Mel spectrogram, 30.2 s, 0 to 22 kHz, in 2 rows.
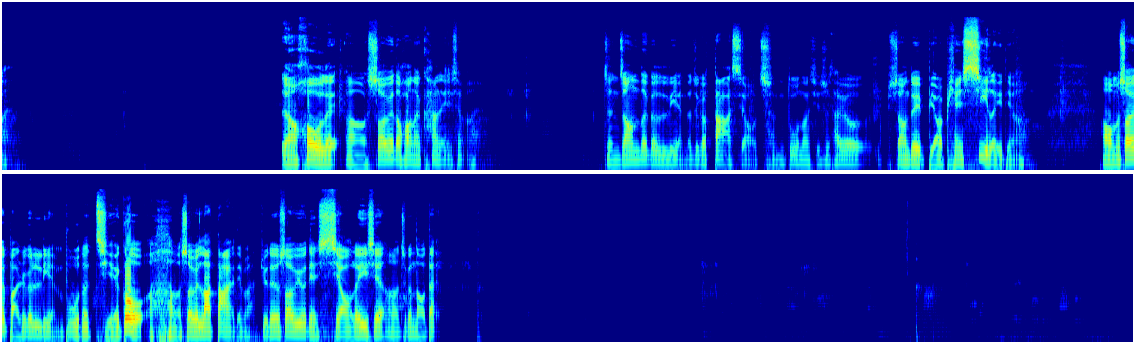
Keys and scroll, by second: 0.1 alt+s, 1.4 alt+s, 4.4 space, 5.0 space, 6.6 ctrl+z, 6.9 space, 8.0 space, 9.2 space, 9.9 space, 10.8 ctrl+z, 11.0 ctrl+z, 11.5 space, 12.2 alt+s, 13.4 space, 14.0 space, 15.9 ctrl+z, 20.8 ctrl+z, 21.0 ctrl+z, 21.2 ctrl+z, 24.3 alt+s, 25.7 w, 26.7 w.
